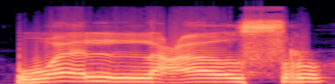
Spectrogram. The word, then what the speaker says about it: والعصر: ওয়াও লাম জবর ওয়াল, আইন সদ জবর আস, ওয়াল আস রজের রি। রকে ওয়াকফের ক্ষেত্রে সাকিন করে ফেলবো, অর্থাৎ রর উপরে জজম ব্যবহার করব।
